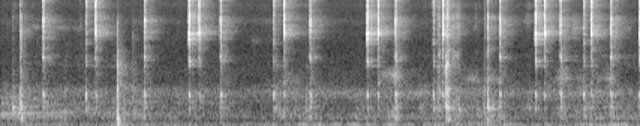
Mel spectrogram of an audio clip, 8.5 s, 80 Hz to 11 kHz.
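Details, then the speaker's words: Challenger CH-1000 garage door opener, before repair: sharp dry clicks in irregular bursts with no motor hum; relay pulls in but motor never runs, sliding the white piece or limit switch makes no difference. "you can hear it clicking but it doesn't run now if I slide this white piece over doesn't make a difference"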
